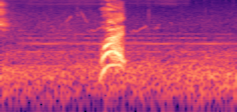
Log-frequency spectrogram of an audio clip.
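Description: A man asks a short, surprised question.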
